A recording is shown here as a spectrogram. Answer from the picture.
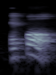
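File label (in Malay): "epok", Malay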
